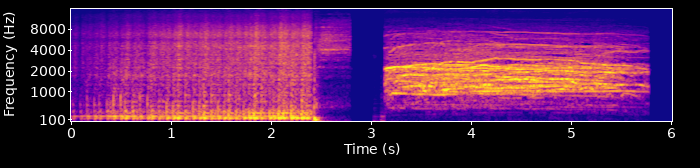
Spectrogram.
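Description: A drum-roll sound effect that swells in loudness for about two and a half seconds and cuts off. After a brief gap it is followed by a second sound effect, a bright, wavering high-pitched sound lasting nearly three seconds, typical of a puzzle game's build-up and reveal.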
